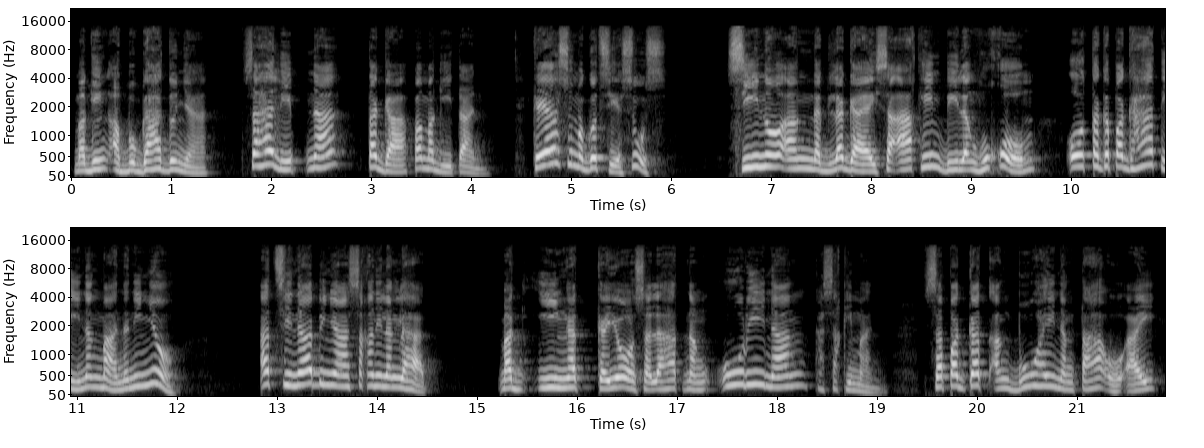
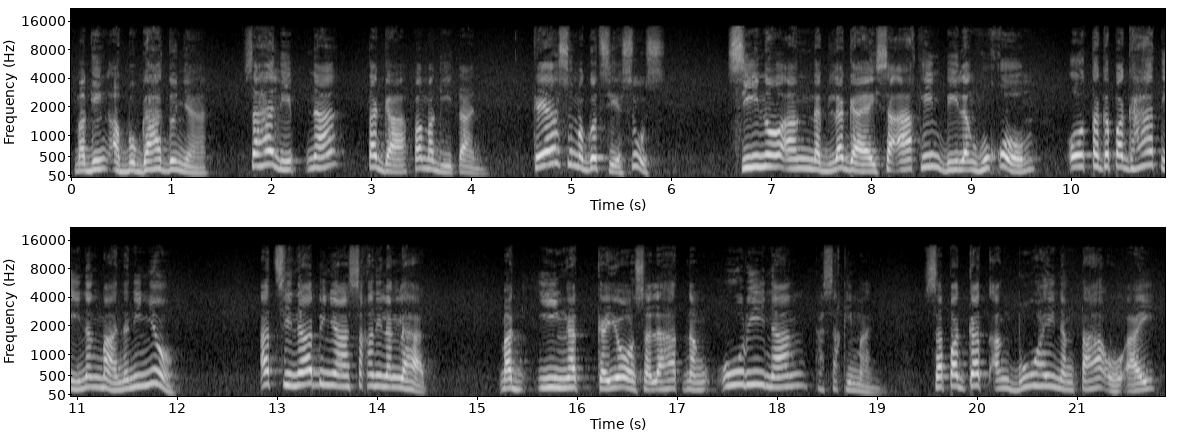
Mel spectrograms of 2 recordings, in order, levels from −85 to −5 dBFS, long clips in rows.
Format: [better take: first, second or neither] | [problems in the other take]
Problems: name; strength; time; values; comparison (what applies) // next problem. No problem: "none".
first | hiss; faint; throughout; 30 dB below the speech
